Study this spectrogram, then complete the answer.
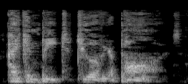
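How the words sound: The voice falls at the end like a statement.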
